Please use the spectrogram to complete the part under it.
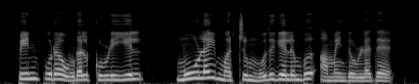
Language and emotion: Tamil, neutral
